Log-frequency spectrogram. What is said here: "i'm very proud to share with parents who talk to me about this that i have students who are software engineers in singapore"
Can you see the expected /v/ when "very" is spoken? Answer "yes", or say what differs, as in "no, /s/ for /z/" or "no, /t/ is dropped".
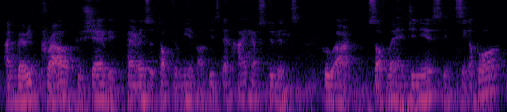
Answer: yes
